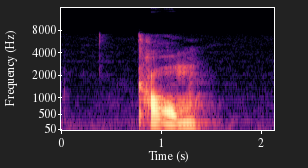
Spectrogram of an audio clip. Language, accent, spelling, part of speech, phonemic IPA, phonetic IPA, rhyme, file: German, Austria, kaum, adverb, /kaʊ̯m/, [kʰaʊ̯m], -aʊ̯m, De-at-kaum.ogg
- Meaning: 1. barely, hardly (qualifying verbs or adjectives) 2. barely any, almost no (qualifying amounts) 3. difficult, nearly impossible 4. as soon as, immediately after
